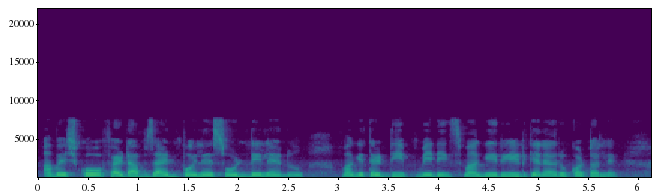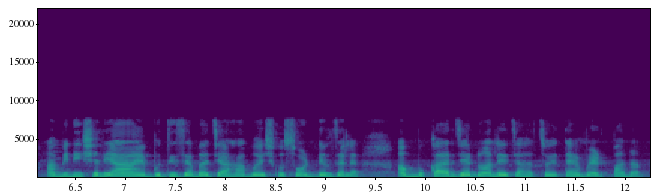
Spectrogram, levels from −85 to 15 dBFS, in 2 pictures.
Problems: none marked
